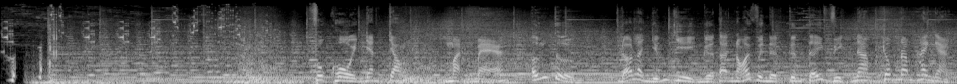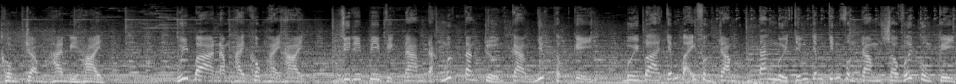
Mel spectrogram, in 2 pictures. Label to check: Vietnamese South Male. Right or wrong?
Right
